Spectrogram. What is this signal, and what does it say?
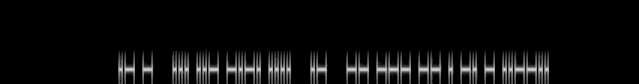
Morse code, heard as a keyed tone, about 37 wpm, 700 Hz. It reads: AT SUCH A MOMENT?
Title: Sentences from Top 1000 Words 40wpm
